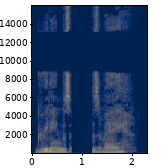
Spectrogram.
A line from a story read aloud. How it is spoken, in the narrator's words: I said weakly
